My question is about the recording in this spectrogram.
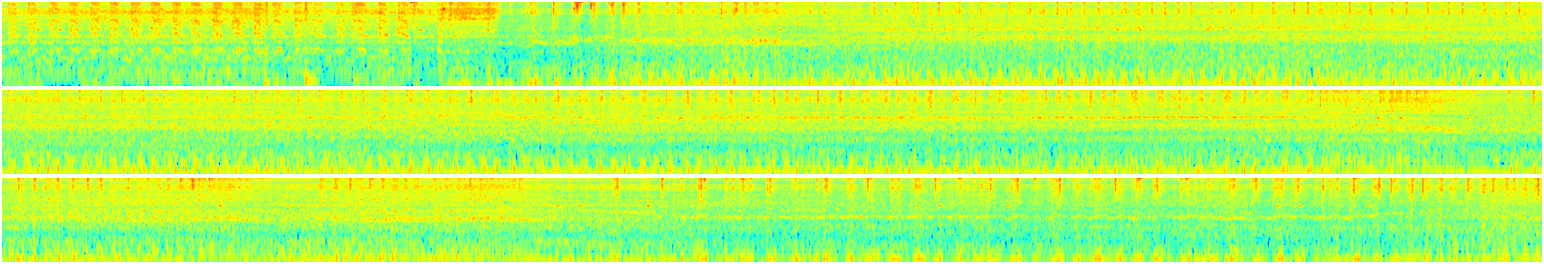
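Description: Turbocharged, fuel-injected air-cooled VW flat-four engine in a Beetle catching about three seconds in and settling into a steady idle. Its engine speed rises and falls a few times in the second half.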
